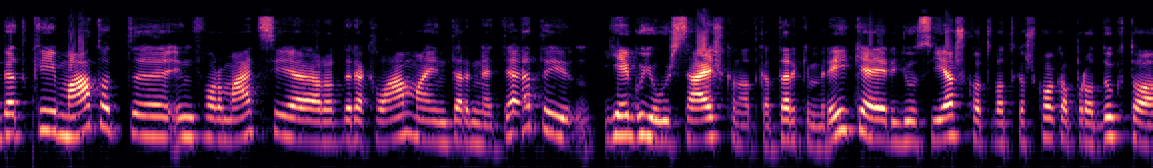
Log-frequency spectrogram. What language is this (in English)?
Lithuanian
